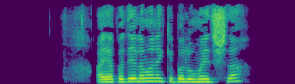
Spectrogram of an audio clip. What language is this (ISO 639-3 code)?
pus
